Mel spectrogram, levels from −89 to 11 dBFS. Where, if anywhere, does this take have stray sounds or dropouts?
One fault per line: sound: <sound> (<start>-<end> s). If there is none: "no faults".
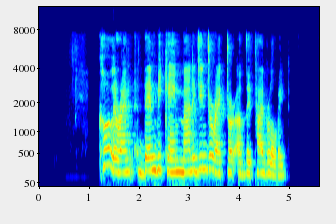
sound: dropout (4.7-4.8 s)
